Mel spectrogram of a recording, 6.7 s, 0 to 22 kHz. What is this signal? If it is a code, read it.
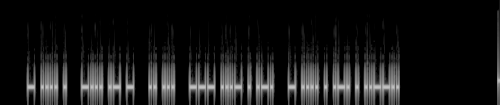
Morse code, heard as a keyed tone, about 40 wpm, 700 Hz. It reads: THE BAT IS OVER THERE?
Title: Sentences from Top 1500 Words 40wpm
